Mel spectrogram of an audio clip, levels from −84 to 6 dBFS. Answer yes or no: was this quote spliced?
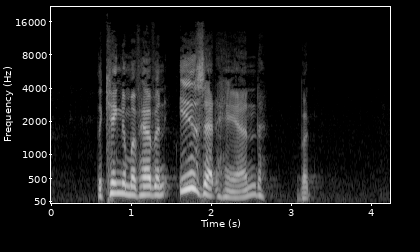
yes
